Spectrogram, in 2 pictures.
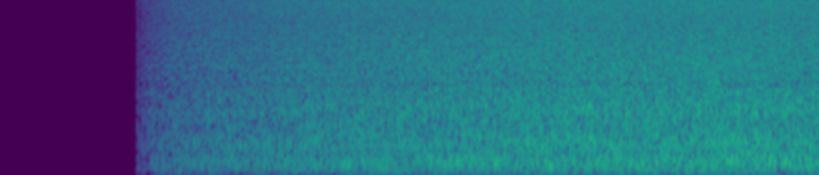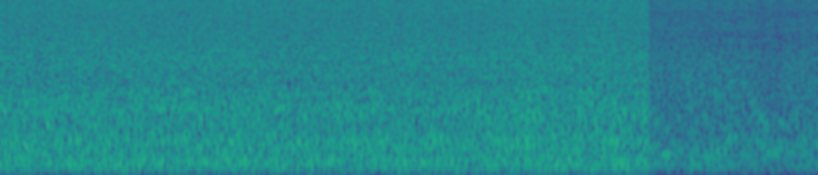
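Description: Silence, then about a second in a rocky creek cascading over boulders fades up into a steady rush of water. Near the end it cuts to a softer sound of falling water.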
